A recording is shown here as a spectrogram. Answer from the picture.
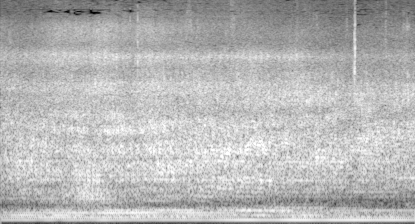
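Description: A motor vehicle engine running close by: a steady low hum that grows louder over the first second, holds, then eases slightly near the end.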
